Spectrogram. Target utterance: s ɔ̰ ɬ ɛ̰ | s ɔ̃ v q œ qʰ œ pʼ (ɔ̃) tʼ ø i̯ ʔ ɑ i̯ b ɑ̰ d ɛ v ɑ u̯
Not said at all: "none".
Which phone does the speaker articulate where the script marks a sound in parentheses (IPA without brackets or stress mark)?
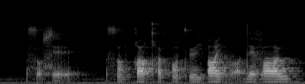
ɔ̃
